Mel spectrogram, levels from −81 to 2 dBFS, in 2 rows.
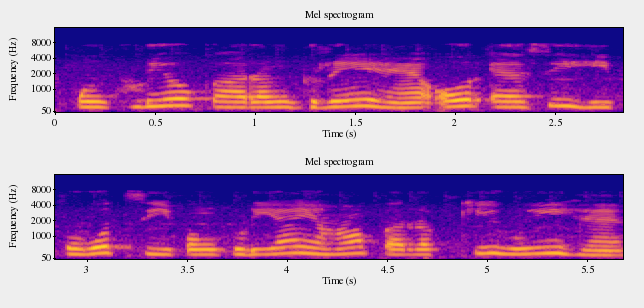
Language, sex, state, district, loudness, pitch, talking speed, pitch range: Hindi, female, Uttar Pradesh, Shamli, -15 LUFS, 235 Hz, 170 wpm, 225-265 Hz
